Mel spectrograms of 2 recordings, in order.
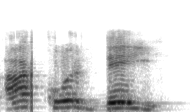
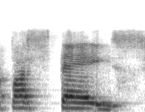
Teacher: é uma vogal e uma semivogal se encostando tá por isso chama ditongo aberto por causa do som é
